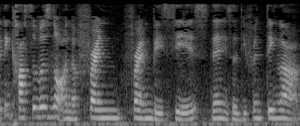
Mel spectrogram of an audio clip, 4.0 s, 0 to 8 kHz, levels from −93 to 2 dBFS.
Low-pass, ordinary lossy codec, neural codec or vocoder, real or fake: 7.2 kHz; MP3, 32 kbps; none; real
